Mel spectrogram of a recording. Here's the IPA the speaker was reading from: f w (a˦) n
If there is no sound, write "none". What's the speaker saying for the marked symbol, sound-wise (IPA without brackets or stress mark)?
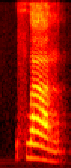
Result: a˥˩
